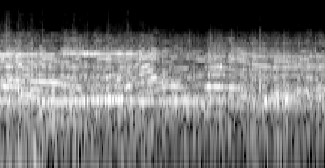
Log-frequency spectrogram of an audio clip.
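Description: A crowd cheering, many voices overlapping with high held cries, easing slightly about a second in.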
